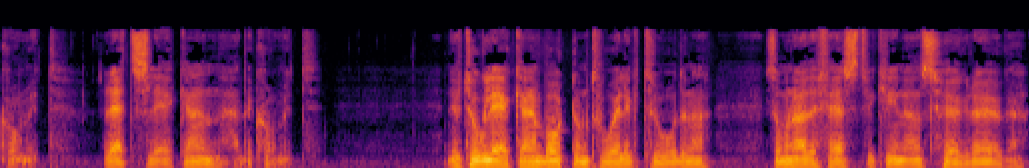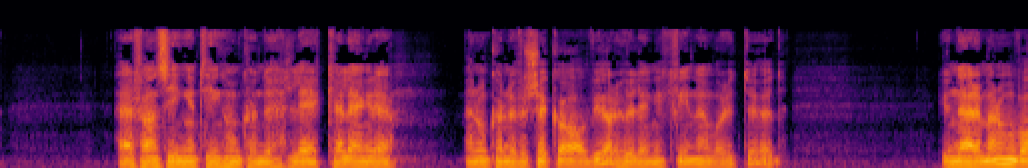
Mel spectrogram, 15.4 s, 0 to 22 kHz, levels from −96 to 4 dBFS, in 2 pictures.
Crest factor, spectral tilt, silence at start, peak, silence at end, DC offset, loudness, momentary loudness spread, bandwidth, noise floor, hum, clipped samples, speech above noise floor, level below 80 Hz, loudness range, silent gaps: 20 dB; -5 dB/octave; 0 s; 0 dBFS; 0 s; under 0.1%; -20 LUFS; 16 LU; 11 kHz; -60 dBFS; none; under 0.1%; 41 dB; -36 dBFS; 3 LU; none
